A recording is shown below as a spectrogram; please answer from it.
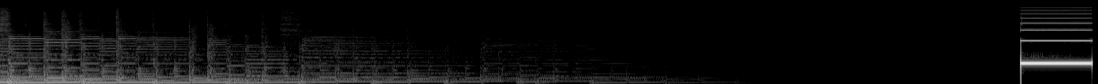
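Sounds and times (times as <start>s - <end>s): background music: 0.0s - 7.2s.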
